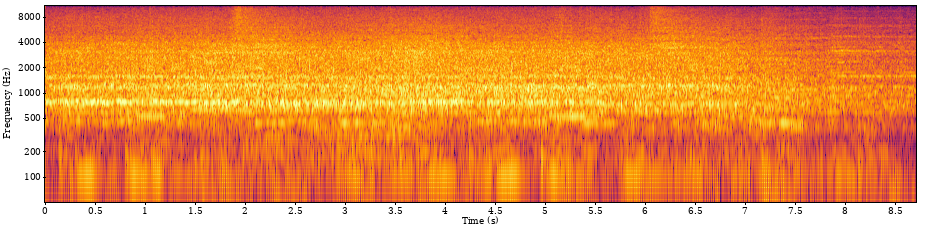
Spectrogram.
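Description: A large crowd applauds and cheers in a dense, unbroken roar that stays loud and steady for several seconds before easing off slightly at the end.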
